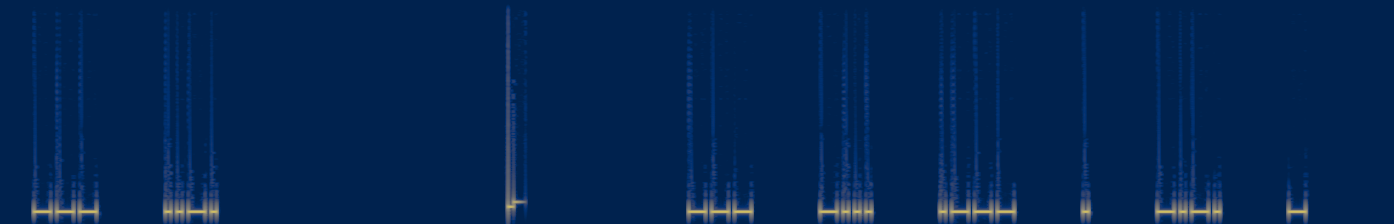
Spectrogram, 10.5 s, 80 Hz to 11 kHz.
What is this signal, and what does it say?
Morse code, heard as a keyed tone, about 28 wpm, spaced as for 13 wpm, 700 Hz. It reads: OF OBJECT
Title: 4x Character Spacing - Top 500 Words - 28wpm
